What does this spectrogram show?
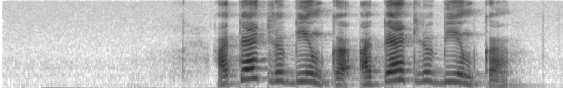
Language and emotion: Russian, positive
